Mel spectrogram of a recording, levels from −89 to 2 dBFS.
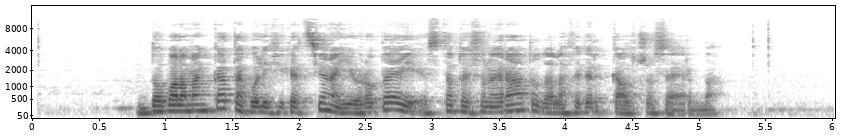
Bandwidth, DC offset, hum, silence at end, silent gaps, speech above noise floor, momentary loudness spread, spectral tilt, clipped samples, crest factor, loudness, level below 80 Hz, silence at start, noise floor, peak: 11.5 kHz; under 0.1%; none; 0.85 s; none; 39 dB; 10 LU; -5.5 dB/octave; under 0.1%; 20 dB; -31 LUFS; -60 dBFS; 0.65 s; -69 dBFS; -10 dBFS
